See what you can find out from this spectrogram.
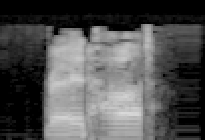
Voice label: "red-hot", English; adjectives

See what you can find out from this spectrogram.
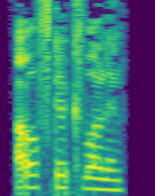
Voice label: "aufgequollen", German; adjectives

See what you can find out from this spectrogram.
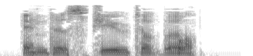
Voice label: "indisputable", English; adjectives

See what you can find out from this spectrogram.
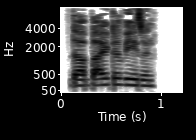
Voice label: "dabeigewesen", German; adjectives

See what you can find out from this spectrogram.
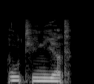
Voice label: "routiniert", German; adjectives

